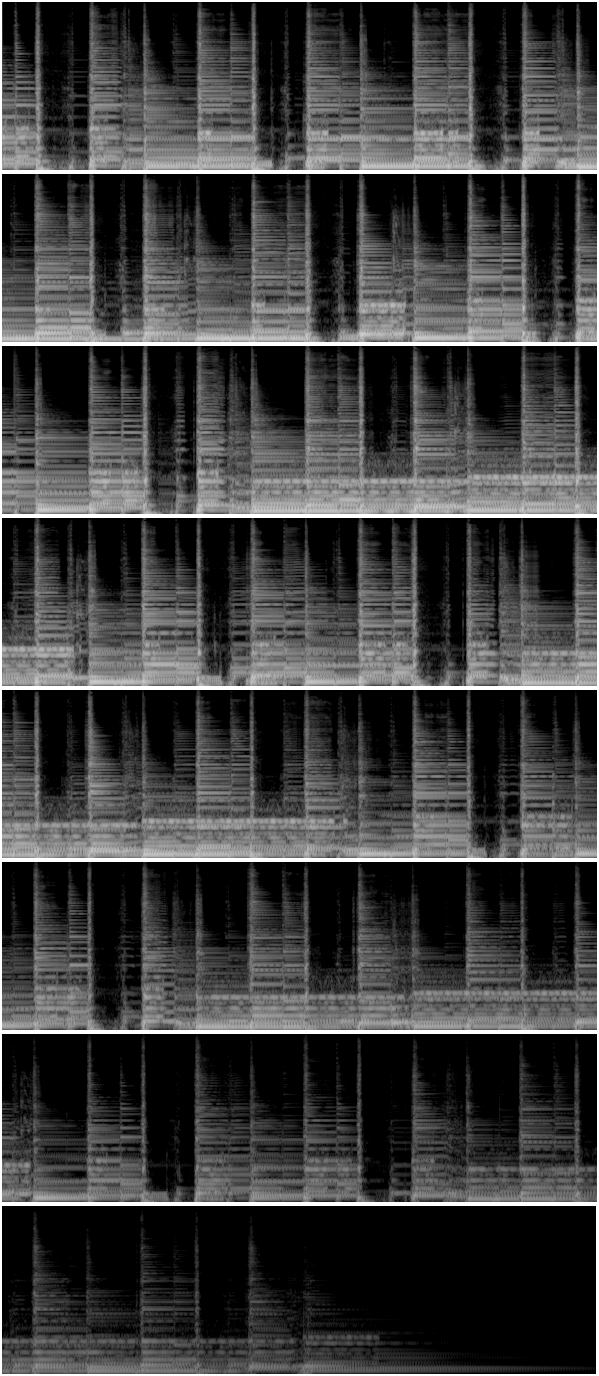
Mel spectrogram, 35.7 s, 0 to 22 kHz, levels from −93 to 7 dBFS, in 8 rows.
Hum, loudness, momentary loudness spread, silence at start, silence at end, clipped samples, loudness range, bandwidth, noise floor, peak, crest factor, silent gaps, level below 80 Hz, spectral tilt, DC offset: none; -24 LUFS; 20 LU; 0 s; 2.15 s; under 0.1%; 20 LU; 19.5 kHz; -83 dBFS; -4 dBFS; 20 dB; none; -38 dBFS; -6 dB/octave; under 0.1%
